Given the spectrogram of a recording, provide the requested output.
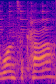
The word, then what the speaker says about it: Wanaka: and you're on Lake Wanaka Lake what's your hot tip for pronouncing that because I always forget to think that you know you want a car I want a car okay so I want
